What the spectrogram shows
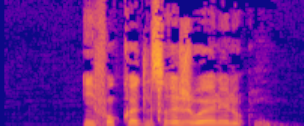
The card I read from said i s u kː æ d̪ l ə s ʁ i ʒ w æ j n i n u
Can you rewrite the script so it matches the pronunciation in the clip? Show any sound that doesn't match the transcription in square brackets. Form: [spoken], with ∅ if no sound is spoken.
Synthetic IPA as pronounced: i [f] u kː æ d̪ l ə s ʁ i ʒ w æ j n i n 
